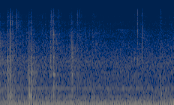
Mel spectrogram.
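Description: Quiet room tone with a low steady hum and a few faint light clicks in the first half second.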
